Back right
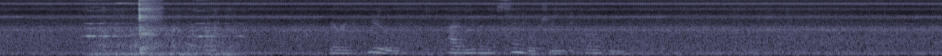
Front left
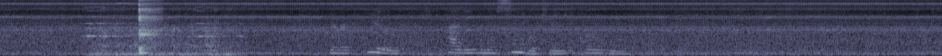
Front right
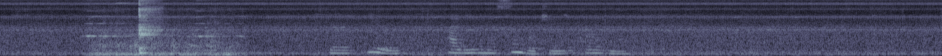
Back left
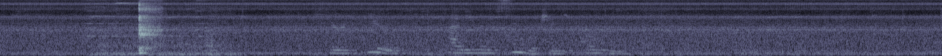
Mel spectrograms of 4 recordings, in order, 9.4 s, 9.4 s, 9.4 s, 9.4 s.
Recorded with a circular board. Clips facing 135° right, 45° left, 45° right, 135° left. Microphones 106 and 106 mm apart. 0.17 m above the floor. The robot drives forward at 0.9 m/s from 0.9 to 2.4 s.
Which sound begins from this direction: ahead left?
A snare drum, at 1.4 s.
